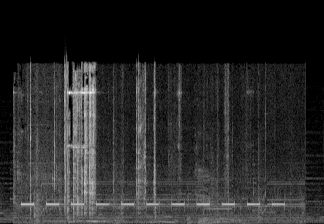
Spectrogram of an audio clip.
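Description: Station ticket vending machine beeping about twice a second, with loud clicks and clatter as coins and the ticket are handled.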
